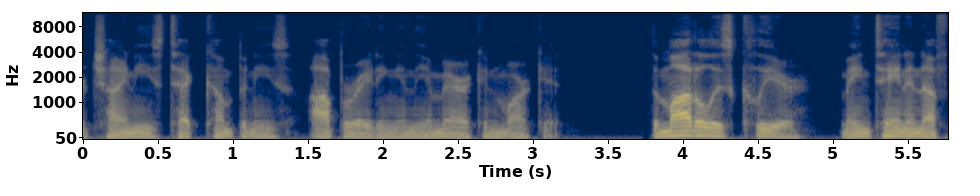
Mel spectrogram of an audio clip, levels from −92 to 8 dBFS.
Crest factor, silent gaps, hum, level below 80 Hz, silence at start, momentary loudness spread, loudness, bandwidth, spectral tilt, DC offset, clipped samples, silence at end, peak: 22 dB; 3.74-3.78 s; none; -44 dBFS; 0 s; 14 LU; -26 LUFS; 11.5 kHz; -7.5 dB/octave; under 0.1%; under 0.1%; 0 s; -4 dBFS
